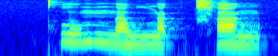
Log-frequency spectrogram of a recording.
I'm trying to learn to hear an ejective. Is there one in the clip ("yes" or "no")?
no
